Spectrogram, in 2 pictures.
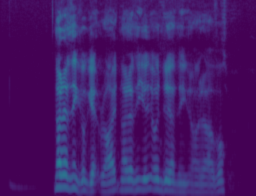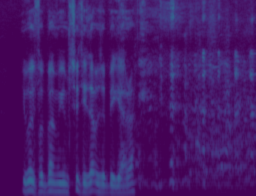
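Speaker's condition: Parkinson's disease; dragging foot

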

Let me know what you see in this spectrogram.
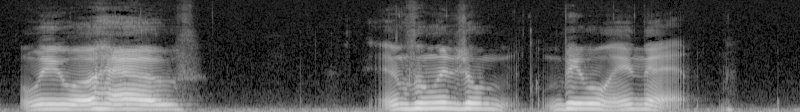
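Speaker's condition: Cerebral palsy; wheelchair user 99.9% of the time

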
